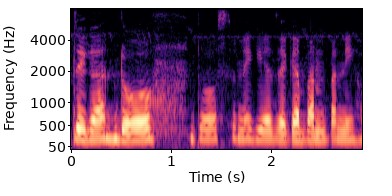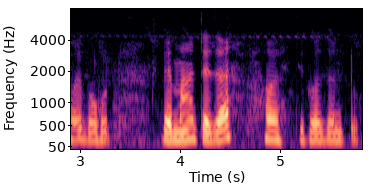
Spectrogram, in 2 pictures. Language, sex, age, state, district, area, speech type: Assamese, female, 30-45, Assam, Sivasagar, rural, spontaneous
